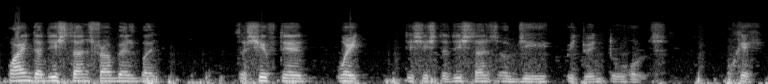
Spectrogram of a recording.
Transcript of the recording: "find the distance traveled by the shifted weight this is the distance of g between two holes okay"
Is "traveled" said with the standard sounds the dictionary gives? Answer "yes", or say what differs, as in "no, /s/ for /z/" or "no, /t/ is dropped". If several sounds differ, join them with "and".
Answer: no, /b/ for /v/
